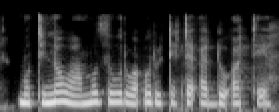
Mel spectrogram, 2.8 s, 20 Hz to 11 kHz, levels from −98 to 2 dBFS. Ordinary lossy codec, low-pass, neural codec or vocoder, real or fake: none; 7.2 kHz; codec, 16 kHz, 2 kbps, X-Codec, WavLM features, trained on Multilingual LibriSpeech; fake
